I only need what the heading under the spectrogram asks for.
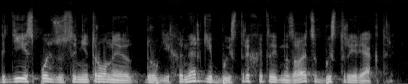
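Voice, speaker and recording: A somewhat breathy man with a dark, mellow tone and lively intonation. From Russia, Urals (Yekaterinburg area). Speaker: nuclear science popularizer, engineer. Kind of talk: live talk show panel. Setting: stage with audience.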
